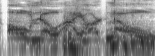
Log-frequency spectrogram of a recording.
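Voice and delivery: high, slow, strained gravelly wrestler yell; hammed-up Macho Man growl, drawn out; Macho Man Randy Savage. Host riffing a wrestler's reaction to a TV show, hammed-up Macho Man yell. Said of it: "my impression of Randy Macho Man Savage".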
